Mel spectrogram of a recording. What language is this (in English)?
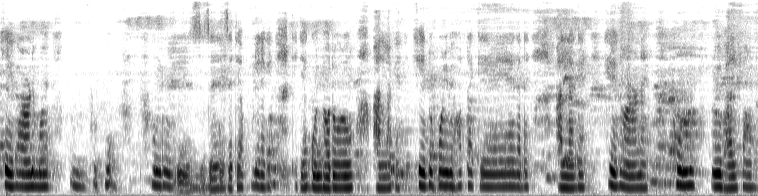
Assamese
